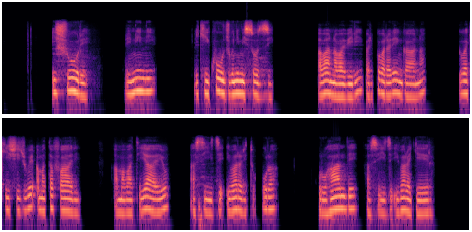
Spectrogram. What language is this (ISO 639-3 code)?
run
